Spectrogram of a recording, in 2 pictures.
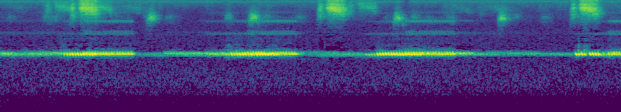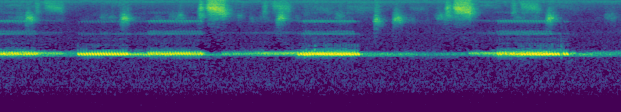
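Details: Grass crickets chirping on a warm summer night in Bulgaria, surround-recorded: repeated high trilled bursts of one to two seconds separated by short gaps, with fainter higher insect chirps in the background.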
